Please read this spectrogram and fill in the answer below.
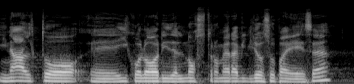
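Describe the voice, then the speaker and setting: A man talks at a fairly high pitch with fairly even intonation as noticeable background noise plays behind him. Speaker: military officer presenting award. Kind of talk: award speech. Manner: hesitant, many fillers.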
